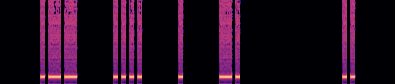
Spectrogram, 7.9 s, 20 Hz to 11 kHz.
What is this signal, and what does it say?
Morse code, heard as a keyed tone, about 15 wpm, spaced as for 8 wpm, 1000 Hz. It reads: WHEN I
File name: qotdfiles / 8wpm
